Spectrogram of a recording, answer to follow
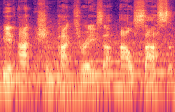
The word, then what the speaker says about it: Alsace: an action-packed race at al sas village as i've just learned that's how you say it um you've got dr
